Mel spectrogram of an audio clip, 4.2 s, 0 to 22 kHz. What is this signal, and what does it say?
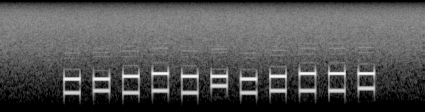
DTMF, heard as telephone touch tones, dialled by machine, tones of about 160 ms. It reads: 14262015669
